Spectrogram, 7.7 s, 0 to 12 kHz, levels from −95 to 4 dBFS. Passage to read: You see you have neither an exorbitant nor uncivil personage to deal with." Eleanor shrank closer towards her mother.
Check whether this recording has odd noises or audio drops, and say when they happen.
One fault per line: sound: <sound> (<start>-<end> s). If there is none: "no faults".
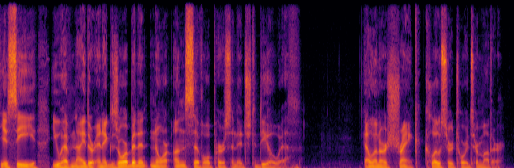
no faults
